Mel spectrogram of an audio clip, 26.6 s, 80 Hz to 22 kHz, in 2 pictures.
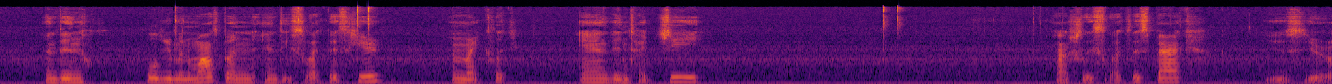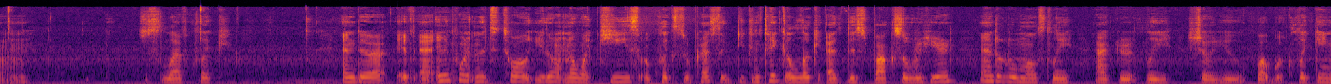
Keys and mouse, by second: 4.2-5.9 drag, 6.6 g, 11.1 c, 17.7 click.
